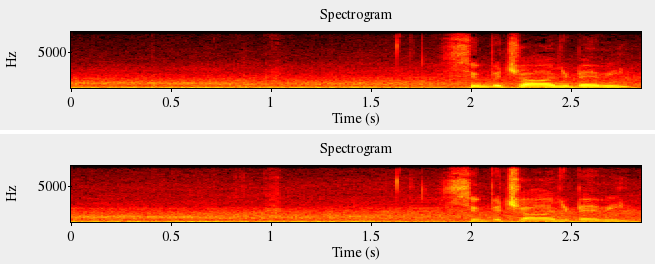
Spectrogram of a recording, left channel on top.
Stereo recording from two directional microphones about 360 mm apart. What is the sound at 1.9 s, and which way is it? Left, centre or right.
Speech, centre.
